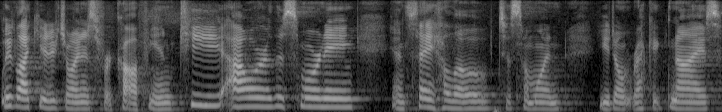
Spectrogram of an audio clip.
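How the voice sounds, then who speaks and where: Her pitch medium and its variation ordinary, a woman speaks at a fairly slow pace. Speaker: lay worship leader. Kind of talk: church service announcements. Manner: loud.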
